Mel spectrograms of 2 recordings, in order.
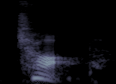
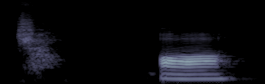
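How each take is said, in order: First: Said in the usual way. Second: Ch-op split into two slow parts, ch then op; sounds split apart. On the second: Shown as a demonstration. Teacher splitting the word for learners, slow and segmented. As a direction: break Ch-op into its sounds for the class. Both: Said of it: "Now you say it".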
